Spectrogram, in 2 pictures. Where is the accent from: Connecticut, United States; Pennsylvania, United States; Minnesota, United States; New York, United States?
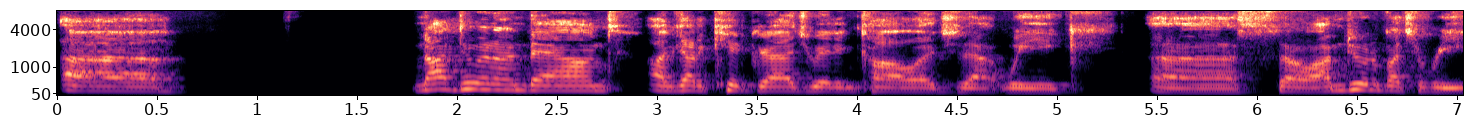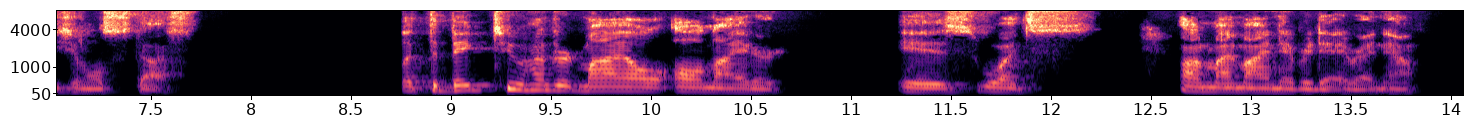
Pennsylvania, United States; Reading; moved away; the city I grew up in in Reading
